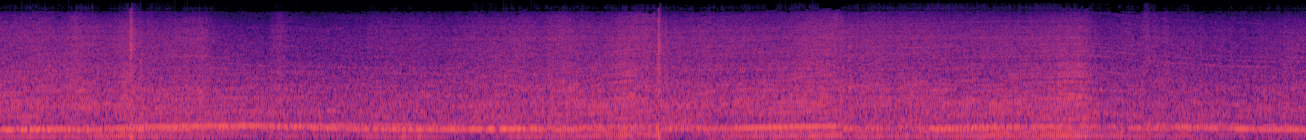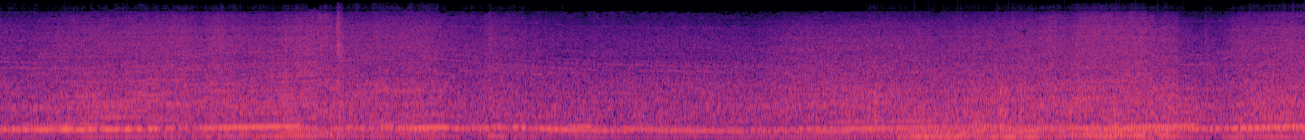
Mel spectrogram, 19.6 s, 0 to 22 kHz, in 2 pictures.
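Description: In the F1 2019 racing game, a Formula car engine revs up and down through the gears in a repeating wavering pattern, steady and continuous, loud and without any voices.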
